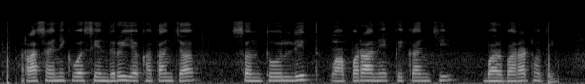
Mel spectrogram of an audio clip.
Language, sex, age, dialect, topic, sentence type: Marathi, male, 25-30, Standard Marathi, agriculture, statement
